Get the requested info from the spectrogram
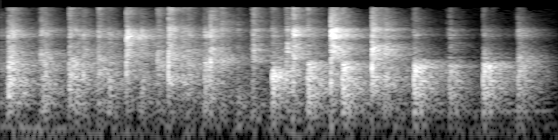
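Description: Hands clapping: a quick, steady run of claps, about four or five a second, dying away near the end.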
